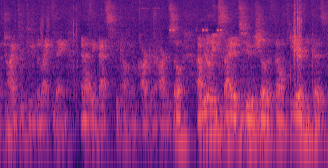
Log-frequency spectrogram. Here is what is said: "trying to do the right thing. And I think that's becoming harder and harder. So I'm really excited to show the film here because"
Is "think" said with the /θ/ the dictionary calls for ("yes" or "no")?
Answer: yes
